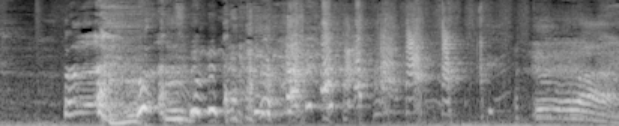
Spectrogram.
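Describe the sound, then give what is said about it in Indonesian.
A run of short, harsh coughing bursts from a person, bracketed by voiced, drawn-out vocal sounds at the start and end. “Batuk dulu, gak usah garuk-garuk ketek gitu.”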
